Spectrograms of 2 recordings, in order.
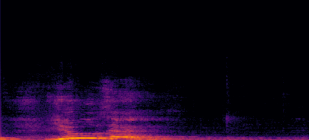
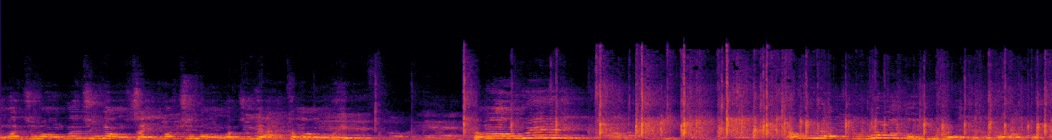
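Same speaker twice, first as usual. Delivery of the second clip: challenging the devil; 7 semitones higher than usual. Acted.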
